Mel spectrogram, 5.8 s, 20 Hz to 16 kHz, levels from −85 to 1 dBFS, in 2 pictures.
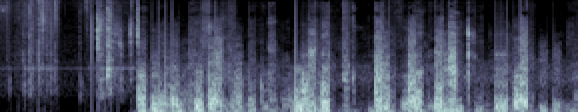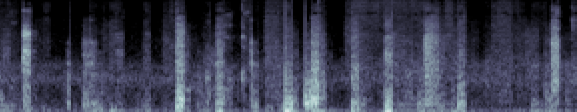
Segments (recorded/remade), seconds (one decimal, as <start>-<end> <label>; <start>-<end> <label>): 0.0-2.5 remade; 2.5-4.0 recorded; 4.0-5.8 remade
